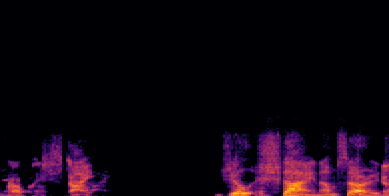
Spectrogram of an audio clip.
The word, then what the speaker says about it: Stein: Stein.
